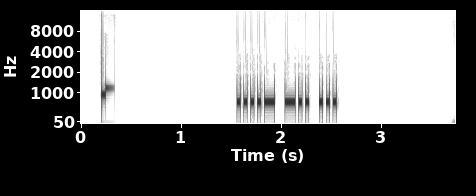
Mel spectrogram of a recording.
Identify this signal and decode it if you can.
Morse code, heard as a keyed tone, about 36 wpm, 700 Hz. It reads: 4DS
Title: Three Challenging Letter-Number Combinations 35wpm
